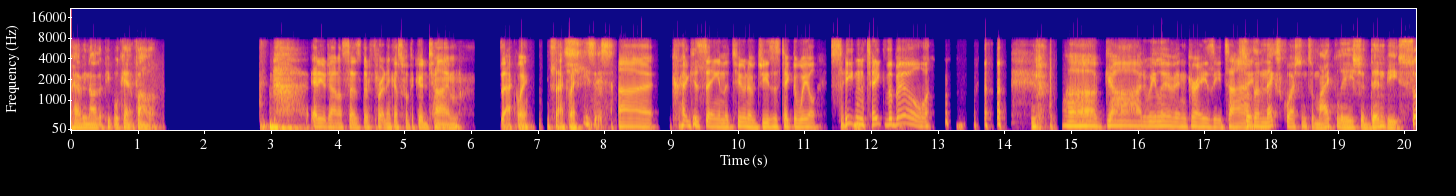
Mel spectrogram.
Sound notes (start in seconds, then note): 9.7 laugh; 12.6 laugh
